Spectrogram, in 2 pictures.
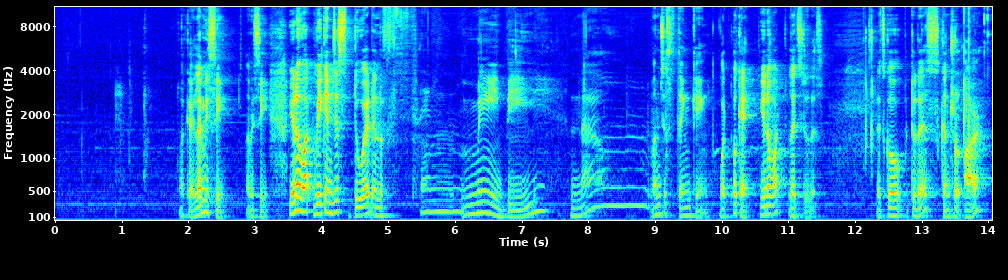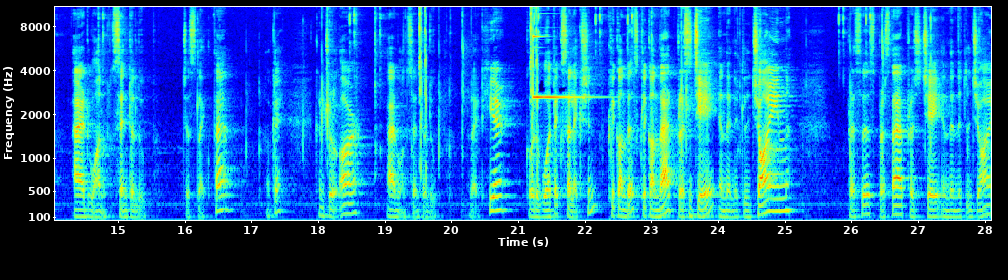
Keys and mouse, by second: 12.1 Tab, 13.6 ctrl+r, 15.2-16.8 middle drag, 17.1 shift+middle click, 18.0 ctrl+r, 19.4 middle click, 19.9 middle click, 21.2 click, 22.6 shift+click, 24.2 j, 24.7 middle click, 27.0 j, 27.7-28.1 middle drag.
